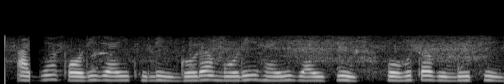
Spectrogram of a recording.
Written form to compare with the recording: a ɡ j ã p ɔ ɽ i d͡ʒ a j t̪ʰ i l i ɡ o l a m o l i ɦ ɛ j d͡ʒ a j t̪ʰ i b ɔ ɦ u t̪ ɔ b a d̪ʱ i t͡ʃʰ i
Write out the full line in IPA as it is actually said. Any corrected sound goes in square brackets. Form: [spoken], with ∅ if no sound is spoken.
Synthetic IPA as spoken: a ɡ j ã p ɔ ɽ i d͡ʒ a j t̪ʰ i l i ɡ o [ɽ] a m o [ɽ] i ɦ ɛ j d͡ʒ a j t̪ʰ i b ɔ ɦ u t̪ ɔ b [i] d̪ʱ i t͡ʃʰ i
